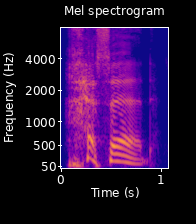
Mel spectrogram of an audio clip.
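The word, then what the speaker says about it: chesed (חסד): This is the expression of a Hebrew word that is pronounced chesed. It's kind of like clearing your throat.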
